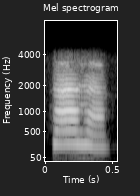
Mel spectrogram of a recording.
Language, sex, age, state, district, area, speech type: Bengali, female, 30-45, West Bengal, Darjeeling, urban, conversation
